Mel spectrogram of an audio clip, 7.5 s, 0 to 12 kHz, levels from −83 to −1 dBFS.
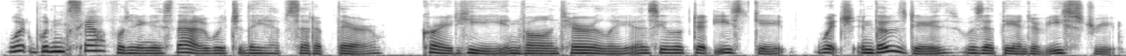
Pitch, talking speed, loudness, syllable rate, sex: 185 Hz, 250 wpm, -17 LUFS, 6.0 syllables/s, female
